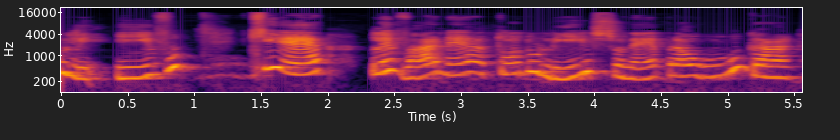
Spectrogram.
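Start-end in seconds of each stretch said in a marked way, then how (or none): none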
